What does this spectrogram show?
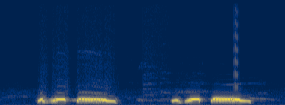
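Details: Spotted dove calling in the 'thổ gù thúc' style meant to attract wild doves: a pair of low three-part coo phrases, short upturned notes leading into a long falling hoot, clean background.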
